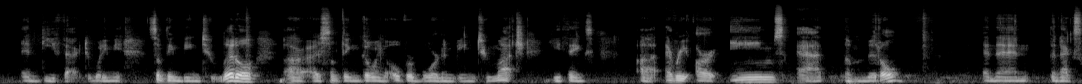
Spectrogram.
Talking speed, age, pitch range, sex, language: 175 wpm, 30-49, 85-115 Hz, male, English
